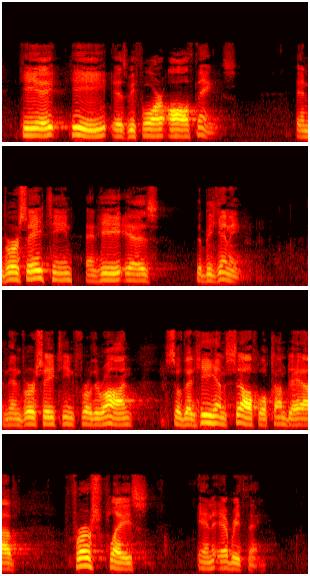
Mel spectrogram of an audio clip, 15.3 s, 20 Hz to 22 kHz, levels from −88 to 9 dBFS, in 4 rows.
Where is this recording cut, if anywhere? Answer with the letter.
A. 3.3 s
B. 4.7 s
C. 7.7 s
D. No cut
B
